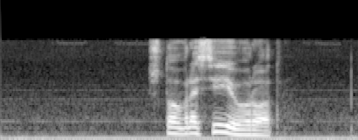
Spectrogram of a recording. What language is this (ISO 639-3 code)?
rus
